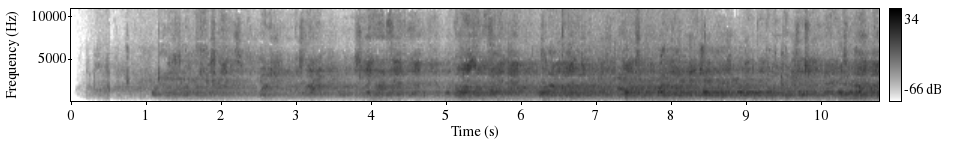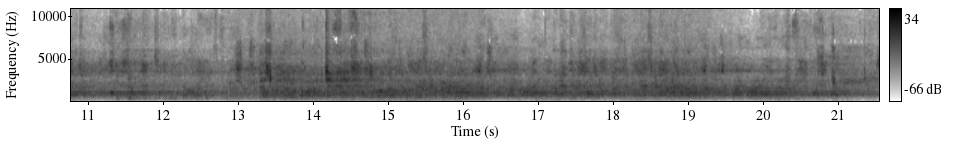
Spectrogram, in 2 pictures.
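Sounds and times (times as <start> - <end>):
scary voices: 5.0 - 21.5.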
